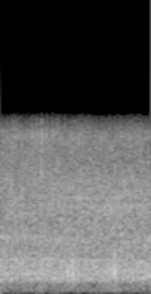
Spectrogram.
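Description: Steady engine and road noise inside the cabin of a moving car.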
